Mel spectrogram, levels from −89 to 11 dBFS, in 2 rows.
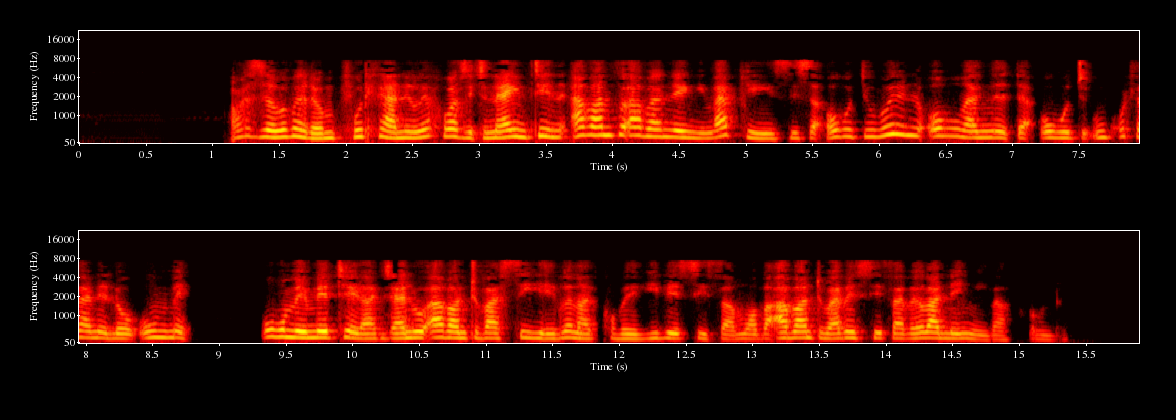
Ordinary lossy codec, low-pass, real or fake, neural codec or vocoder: MP3, 32 kbps; 7.2 kHz; fake; codec, 16 kHz in and 24 kHz out, 0.6 kbps, FocalCodec, streaming, 2048 codes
